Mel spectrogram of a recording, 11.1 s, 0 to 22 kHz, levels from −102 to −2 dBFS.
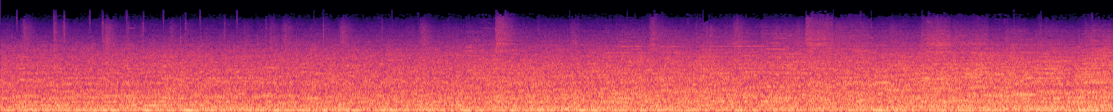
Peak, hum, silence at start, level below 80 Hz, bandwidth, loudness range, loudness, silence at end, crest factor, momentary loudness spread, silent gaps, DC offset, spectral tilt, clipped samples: -6 dBFS; none; 0 s; -26 dBFS; 10.5 kHz; 2 LU; -19 LUFS; 0 s; 12 dB; 3 LU; none; under 0.1%; -6.5 dB/octave; under 0.1%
